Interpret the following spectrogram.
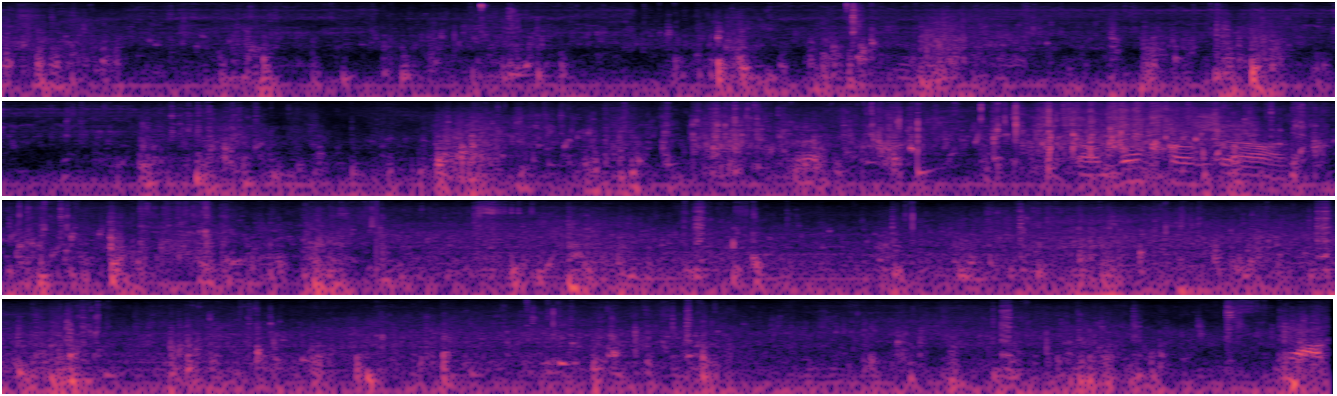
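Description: Steady low wind rumble on the microphone and water lapping against the hull of a small inflatable boat, with scattered small knocks and clicks of fishing tackle; a few faint words come in around the middle.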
